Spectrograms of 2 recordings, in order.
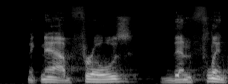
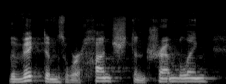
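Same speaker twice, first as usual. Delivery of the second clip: ordinary delivery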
